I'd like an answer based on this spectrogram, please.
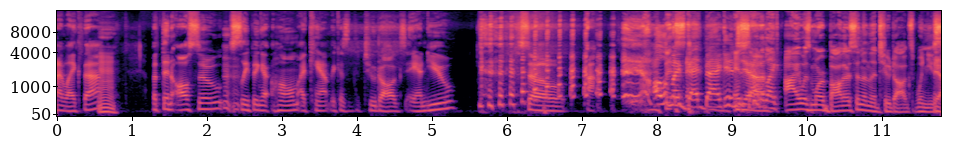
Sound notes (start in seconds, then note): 5.6 laughs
